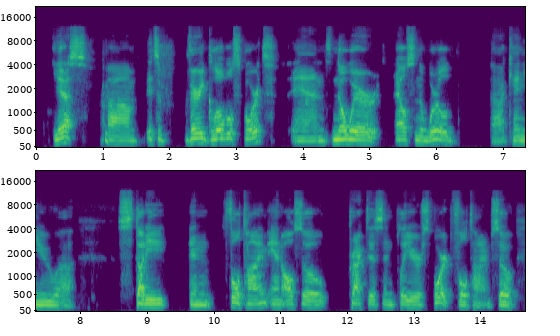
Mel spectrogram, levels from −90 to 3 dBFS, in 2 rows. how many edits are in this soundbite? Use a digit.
0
